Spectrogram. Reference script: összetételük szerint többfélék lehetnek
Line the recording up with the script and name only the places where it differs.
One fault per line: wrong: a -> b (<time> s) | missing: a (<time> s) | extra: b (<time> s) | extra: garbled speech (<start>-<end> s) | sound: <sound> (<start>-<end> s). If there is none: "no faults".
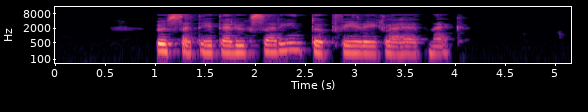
no faults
